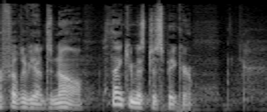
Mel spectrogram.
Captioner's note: speaking French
